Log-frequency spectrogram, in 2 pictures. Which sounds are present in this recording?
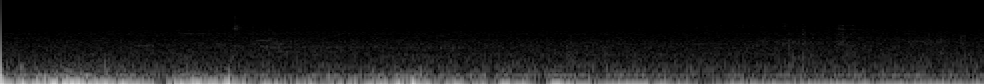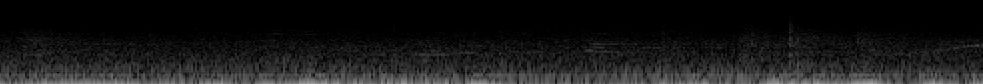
siren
